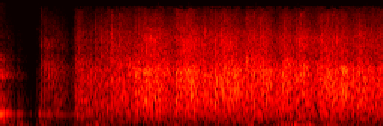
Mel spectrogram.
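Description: A church congregation breaks into sustained applause during a Sunday sermon, a steady wash of clapping from many hands that swells after a brief pause and carries on evenly.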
